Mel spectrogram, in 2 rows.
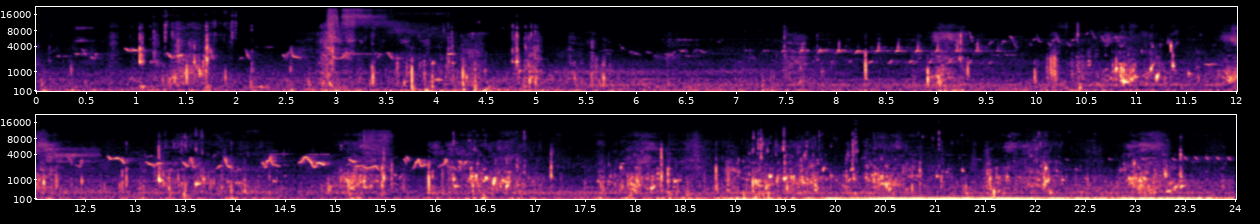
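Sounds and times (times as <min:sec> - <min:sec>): small birds chirping: 0:00.2 - 0:04.2.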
